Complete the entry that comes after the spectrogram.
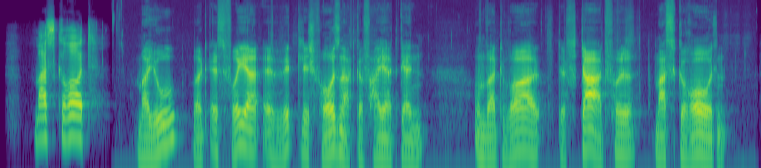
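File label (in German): "maskroad", Wittlicher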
